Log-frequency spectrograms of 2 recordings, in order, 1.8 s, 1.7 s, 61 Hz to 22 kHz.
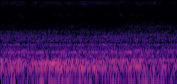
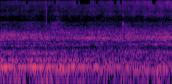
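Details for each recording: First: Kohler toilet with a Fluidmaster 400 fill valve: a steady water hiss with a few gurgles, easing after about four seconds, as the tank keeps refilling; a leaking fill valve seal is suspected. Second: Kohler toilet with a Fluidmaster 400 fill valve, supply valve reopened about a half turn: a steady, even hiss of water filling the tank through the fill tube with no sputter or whistle, a normal refill.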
